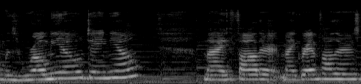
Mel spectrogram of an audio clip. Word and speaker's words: Daigneault: I believe the French pronunciation is a little more similar to Daigneault, but my family's always pronounced it Daigneault, so that's how I pronounce it. It's a lot of silent letters in there, and that's usually the telltale sign that it is a French name.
